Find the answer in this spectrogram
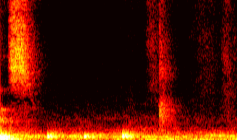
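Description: Whiteboard marker writing on a whiteboard: a handful of faint, short squeaks and clicks, a few a second, as the tip is pressed and dragged across the board. A man's spoken word ends just at the start.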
